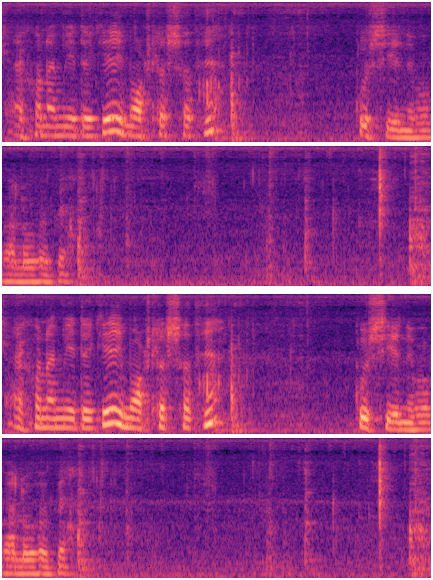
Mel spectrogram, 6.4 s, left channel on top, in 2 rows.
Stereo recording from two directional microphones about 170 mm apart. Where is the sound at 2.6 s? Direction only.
55° right (ahead or behind).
